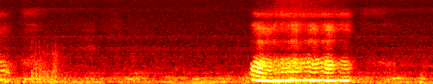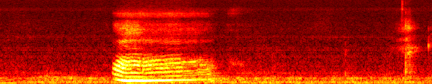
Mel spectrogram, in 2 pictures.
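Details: Snoring in a sleeper: two long, loud, vibrating snores about four seconds apart, with quiet breathing between them.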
